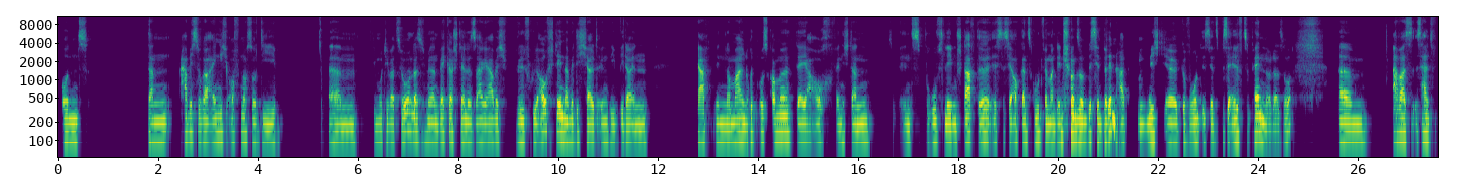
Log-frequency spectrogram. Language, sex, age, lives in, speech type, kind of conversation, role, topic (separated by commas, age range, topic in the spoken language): German, male, 25-29, Germany, conversation, advice, user, Wie kann ich meinen ständig durcheinandergeratenen Schlafrhythmus wieder stabilisieren, damit meine Tagesenergie und Konzentration nicht mehr darunter leiden?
